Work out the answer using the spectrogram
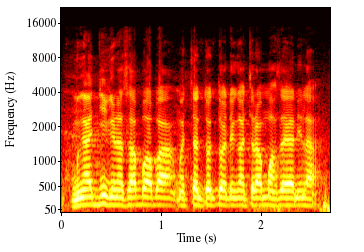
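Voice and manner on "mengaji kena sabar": usual speaking voice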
